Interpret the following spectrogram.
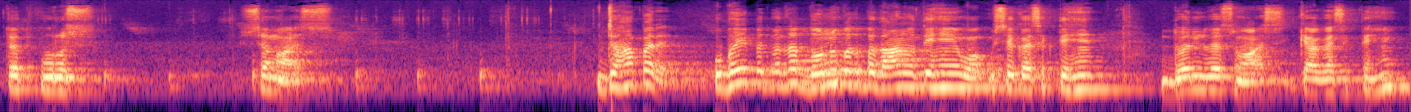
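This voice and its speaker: A male teacher giving an online grammar lesson, repeating key terms as questions to the class and dropping his pitch on each stressed term. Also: roomy sound. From India.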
